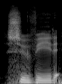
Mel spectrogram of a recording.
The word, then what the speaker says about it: sous vide: What is sous vide and am I even pronouncing it correctly? – Sure, you did pronounce it correctly.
